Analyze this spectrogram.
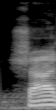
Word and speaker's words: Sade: Okay, next we got Sade and Smooth Operator. You say her name like that like an H is here. Sade and hyphenated E.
